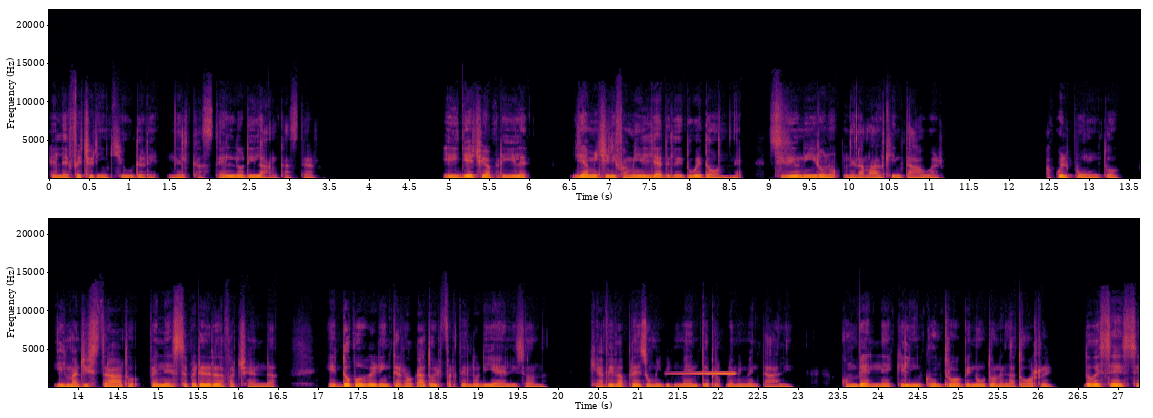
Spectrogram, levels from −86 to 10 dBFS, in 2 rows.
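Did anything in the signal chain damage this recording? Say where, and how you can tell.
Yes. From 21.33 to 22.25 s, just after "che aveva", a single 1.9 kHz tone swells over roughly 0.7 s to about the level of the speech, then stops before "mentali convenne che l'incontro". This is loudspeaker feedback squeal in the acoustic path: the microphone picked up its own loudspeaker, and loop gain above one at 1.9 kHz made that tone grow on its own.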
